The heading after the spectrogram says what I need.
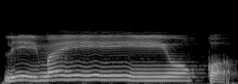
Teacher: ada pantulan di situ, khalkhalah sughra, qaf diberikan lantunan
